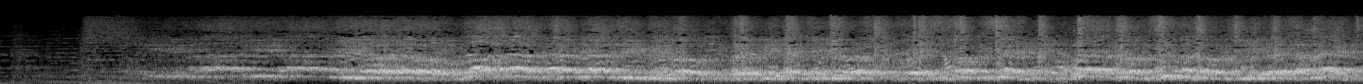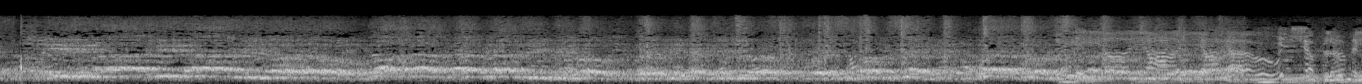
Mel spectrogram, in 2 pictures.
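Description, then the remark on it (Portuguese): A huge football crowd chants a melodic, repeating song in unison, 'Kevin Keegan is our king', swelling in over the first few seconds, then holding loud and steady throughout. “Então a gente vai ouvir que Kevin Keegan is our king.”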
